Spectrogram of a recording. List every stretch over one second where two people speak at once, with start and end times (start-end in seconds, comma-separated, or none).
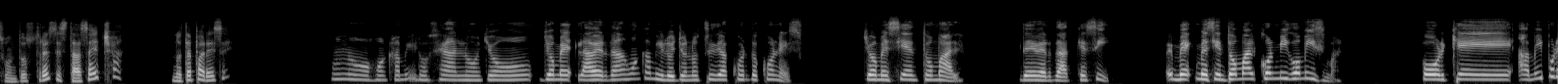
none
